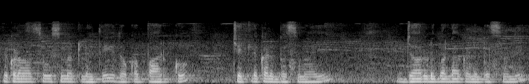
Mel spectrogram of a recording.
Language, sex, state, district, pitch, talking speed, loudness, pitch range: Telugu, male, Andhra Pradesh, Guntur, 125 Hz, 100 wpm, -18 LUFS, 120-130 Hz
